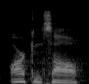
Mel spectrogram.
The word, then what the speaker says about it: Arkansas: Why is it pronounced Arkansas, but it spells Arkansas, right?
